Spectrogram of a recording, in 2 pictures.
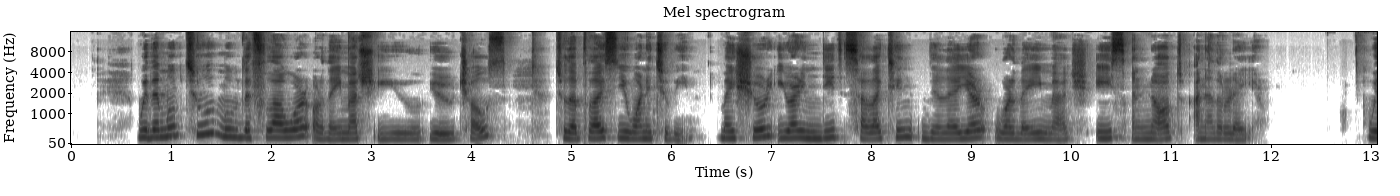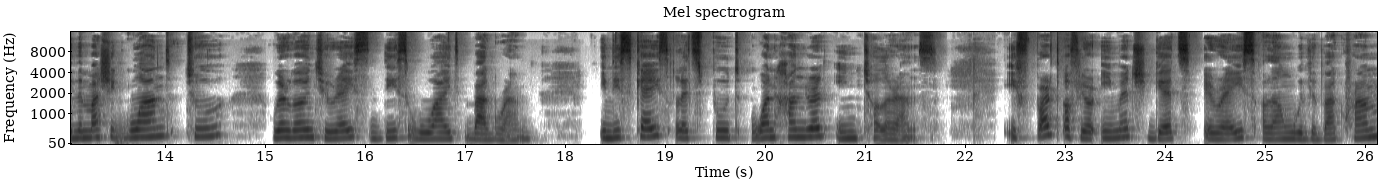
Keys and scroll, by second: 21.0-21.8 typing.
